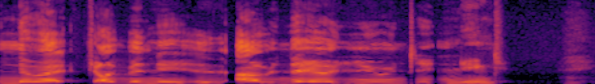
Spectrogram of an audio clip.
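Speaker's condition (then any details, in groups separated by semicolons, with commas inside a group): Cerebral palsy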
